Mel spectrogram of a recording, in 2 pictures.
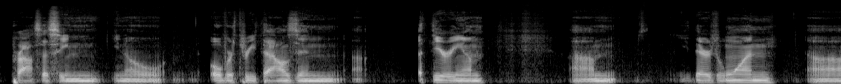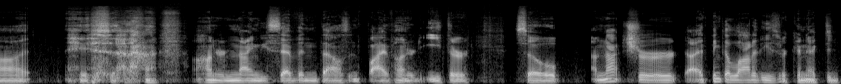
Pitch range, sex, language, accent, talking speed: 80-90 Hz, male, English, American, 95 wpm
